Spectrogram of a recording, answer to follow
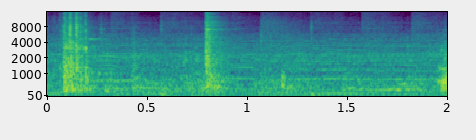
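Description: Two brief rustles, about a second apart, of a cardboard-and-plastic blister-pack toy car gift pack being handled and lifted off a display peg.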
